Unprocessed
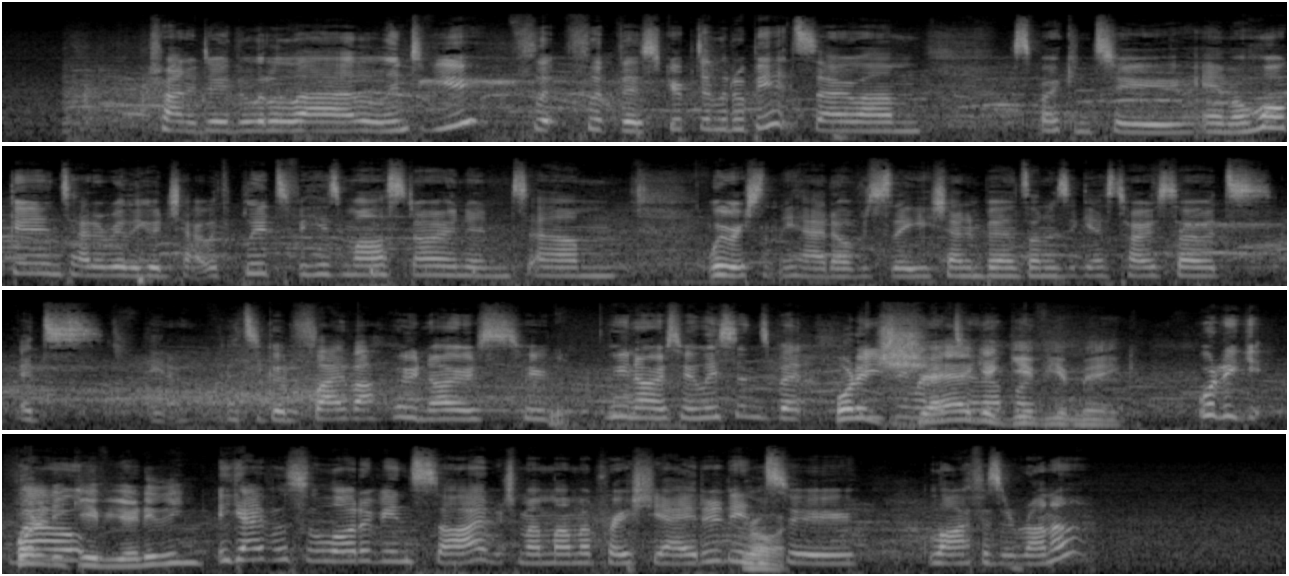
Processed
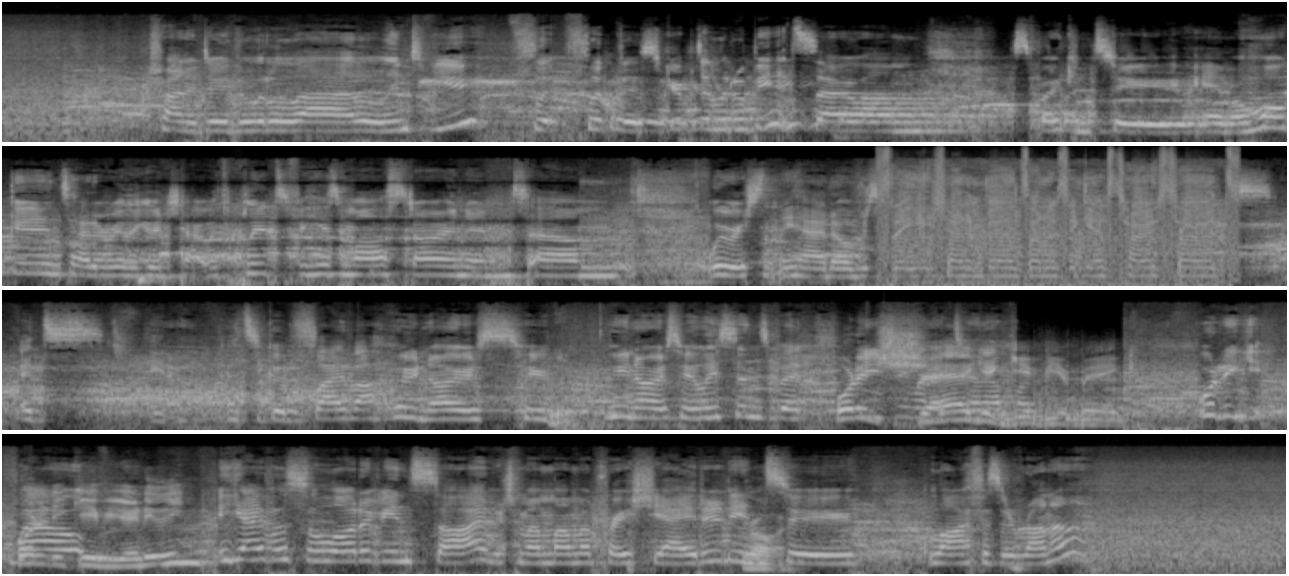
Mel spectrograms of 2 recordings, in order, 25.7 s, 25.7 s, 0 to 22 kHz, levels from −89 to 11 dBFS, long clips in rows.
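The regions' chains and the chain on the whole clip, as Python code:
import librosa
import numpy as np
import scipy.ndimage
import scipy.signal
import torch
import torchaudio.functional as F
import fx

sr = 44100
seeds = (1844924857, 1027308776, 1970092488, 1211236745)

y = fx.chain(x, sr, fx.envelope_sharpen(power=1.5),
    fx.echo_wet_lowpass(ms=110, feedback_pct=49, hz=1400.0, wet_db=-7.5), at=(2.89, 6.18))
y = fx.chain(y, sr, fx.fixed_phaser(hz=1900.0, stages=8),
    fx.pre_swell(db_per_s=45.0), at=(6.89, 9.31))
y = fx.chain(y, sr, fx.ripple_eq(per_octave=1.3, db=6),
    fx.tube_stage(drive_db=18.0, bias=0.6),
    fx.spectral_comp(ratio=4.0), at=(10.79, 12.61))
y = fx.chain(y, sr, fx.highpass(hz=370.0, slope=6),
    fx.level_steps(step_db=14),
    fx.spacing_loss(db_at_10k=39), at=(17.91, 18.45))
y = fx.hum_notches(y, sr, base_hz=50, count=7)
y = fx.env_flatten(y, sr, amount_pct=70)
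y = y * 10.0 ** (4.5 / 20.0)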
